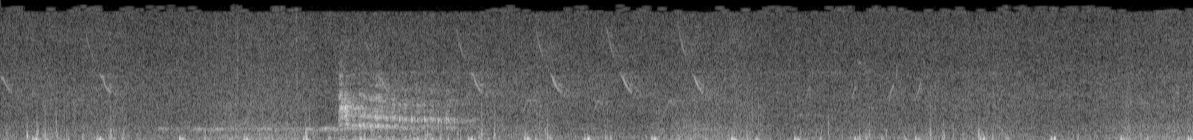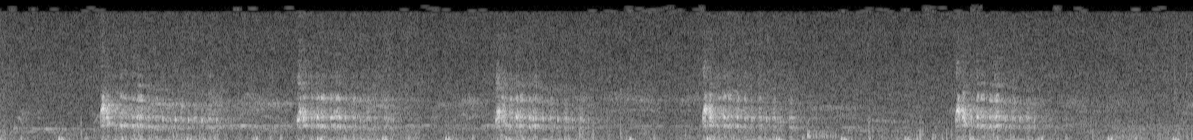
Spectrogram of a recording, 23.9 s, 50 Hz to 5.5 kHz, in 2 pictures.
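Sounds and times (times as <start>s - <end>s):
low outdoor rumble: 0.0s - 23.8s
wild turkey gobbling: 1.6s - 6.3s, 12.0s - 22.8s.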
